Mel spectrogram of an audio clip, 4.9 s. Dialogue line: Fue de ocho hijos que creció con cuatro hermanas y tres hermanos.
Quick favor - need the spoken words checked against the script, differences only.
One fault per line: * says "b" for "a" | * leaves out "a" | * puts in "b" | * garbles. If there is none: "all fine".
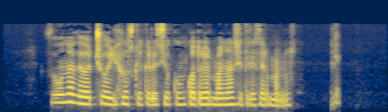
* puts in "una"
